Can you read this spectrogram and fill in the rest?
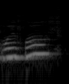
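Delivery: light mock woof; understated imitation of a barking dog; imitated dog bark. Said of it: "and then Teddy went".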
